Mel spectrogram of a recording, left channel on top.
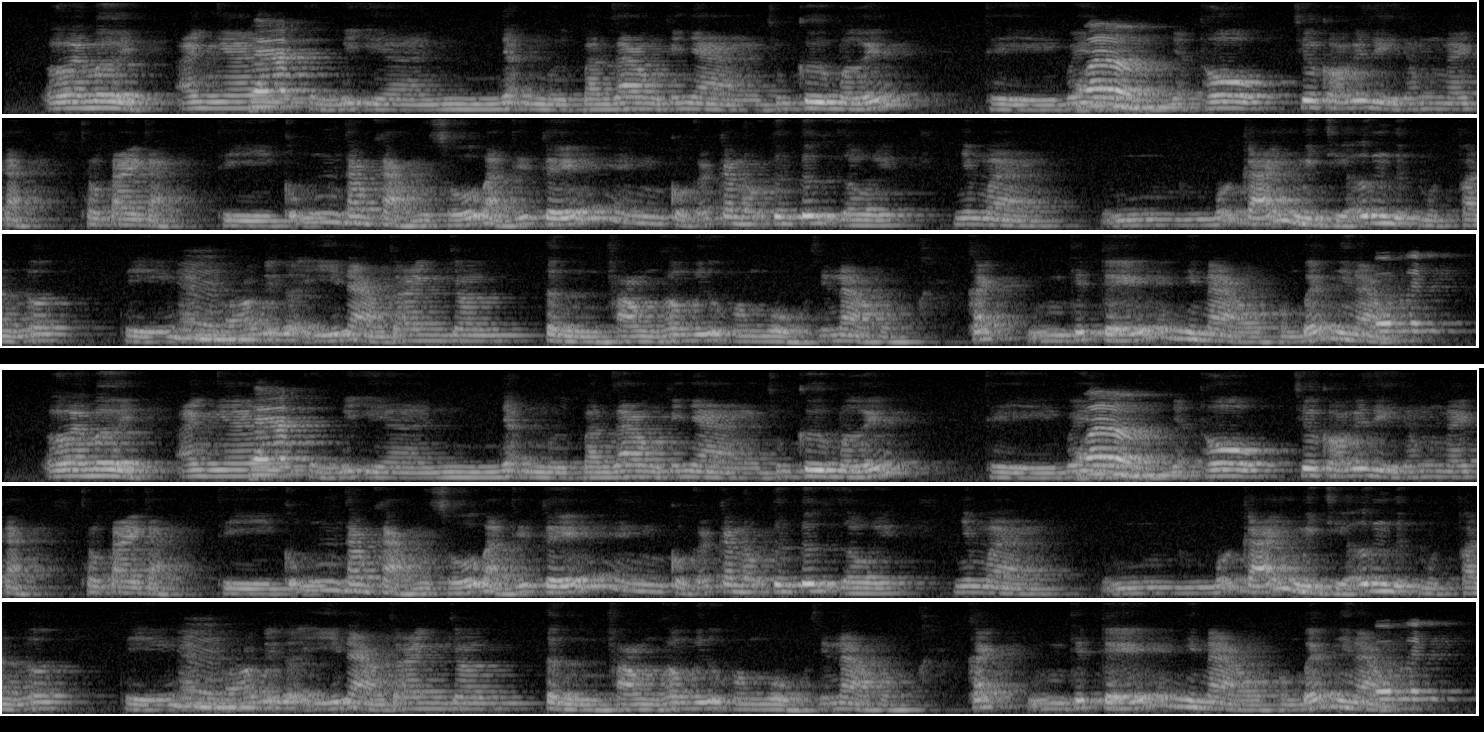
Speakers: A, on the left (about 65°); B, on the left (about 30°).
A: Ờ em ơi, anh ờ,
B: Dạ,
A: chuẩn bị ờ, nhận một bàn giao một cái nhà chung cư mới ấy thì bây
B: wow.
A: giờ là nhận thô chưa có cái gì trong ấy cả trong tay cả thì cũng tham khảo một số bản thiết kế của các căn hộ tương tự rồi nhưng mà ừm, mỗi cái thì mình chỉ ưng được một phần thôi thì
B: Ừm.
A: em có cái gợi ý nào cho anh cho từng phòng không ví dụ phòng ngủ thế nào phòng khách ừm, thiết kế như nào phòng bếp như nào
B: Ồ,
A: không?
